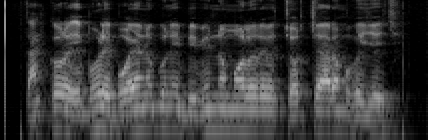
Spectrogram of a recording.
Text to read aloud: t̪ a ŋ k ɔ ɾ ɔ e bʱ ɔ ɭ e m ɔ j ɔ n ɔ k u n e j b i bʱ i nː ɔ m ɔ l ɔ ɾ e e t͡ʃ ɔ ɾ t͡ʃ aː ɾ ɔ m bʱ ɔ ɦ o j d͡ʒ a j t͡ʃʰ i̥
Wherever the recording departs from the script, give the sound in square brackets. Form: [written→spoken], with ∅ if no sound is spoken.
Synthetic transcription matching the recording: t̪ a ŋ k ɔ ɾ ɔ e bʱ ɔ ɭ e [m→b] ɔ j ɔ n ɔ k u n e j b i bʱ i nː ɔ m ɔ l ɔ ɾ e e t͡ʃ ɔ ɾ t͡ʃ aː ɾ ɔ m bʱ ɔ ɦ o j d͡ʒ a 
